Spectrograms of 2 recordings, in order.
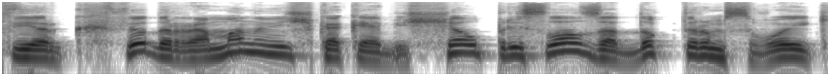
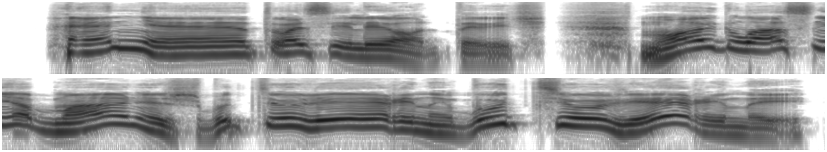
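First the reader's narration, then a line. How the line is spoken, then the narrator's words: Chuckling. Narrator (Russian): хохотнул Вансовский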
